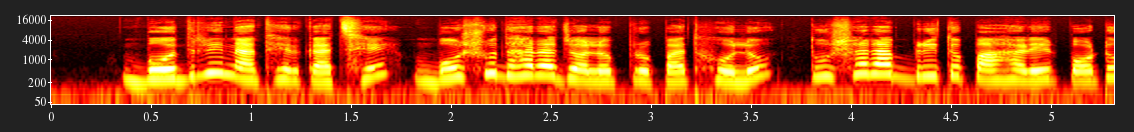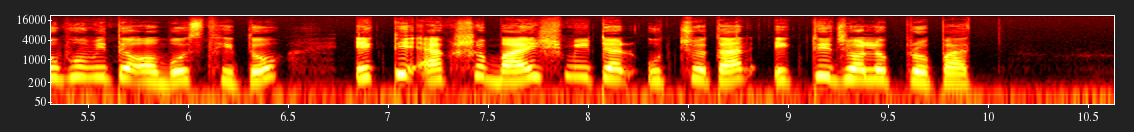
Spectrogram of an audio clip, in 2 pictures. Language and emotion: Bengali, neutral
